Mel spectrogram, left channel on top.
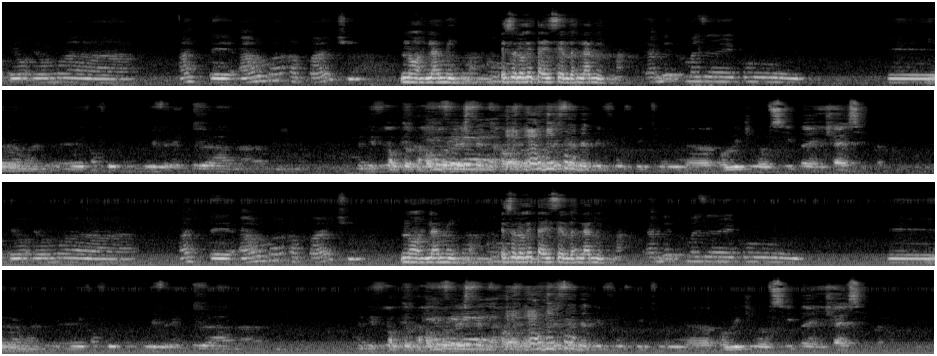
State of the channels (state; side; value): noise; right; hum, 17 dB below the sound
